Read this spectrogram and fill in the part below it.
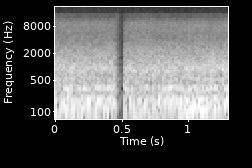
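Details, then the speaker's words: Nio EL8 on 22-inch wheels cruising on a concrete surface: a steady low droning rumble fills the cabin with no engine note; loud tyre roar, much noisier than the 20-inch wheels. "But now with 22 in it's a completely different story. So um yeah, especially if I move over to the right in here. But this is a quite noisy place. Uh you can hear the rumbling"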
